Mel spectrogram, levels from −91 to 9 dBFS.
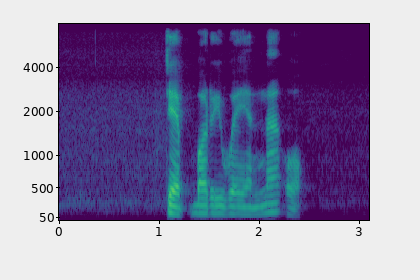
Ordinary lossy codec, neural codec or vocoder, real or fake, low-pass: none; vocoder, 22.05 kHz, 80 mel bands, Vocos; fake; 7.2 kHz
